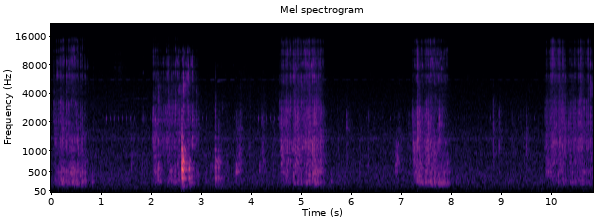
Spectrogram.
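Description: A taster holding a sip of gin in his mouth, with five short, breathy rushes of air through the lips and nose about every two and a half seconds as he works the spirit over his palate. A short, sharp click comes about two and a half seconds in.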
